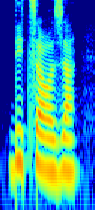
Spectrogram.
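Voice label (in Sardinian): "ditzosa", female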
